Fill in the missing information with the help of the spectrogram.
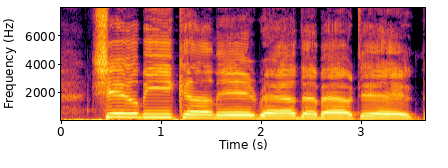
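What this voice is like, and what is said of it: Sung Beach Boys-style impression. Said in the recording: “my Beach Boys impression ... everything's just slightly flat”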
